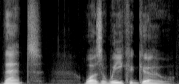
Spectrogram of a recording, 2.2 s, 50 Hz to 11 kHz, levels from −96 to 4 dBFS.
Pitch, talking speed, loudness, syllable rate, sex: 130 Hz, 135 wpm, -17 LUFS, 3.9 syllables/s, male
